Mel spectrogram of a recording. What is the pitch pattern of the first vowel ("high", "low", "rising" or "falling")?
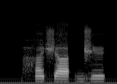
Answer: high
